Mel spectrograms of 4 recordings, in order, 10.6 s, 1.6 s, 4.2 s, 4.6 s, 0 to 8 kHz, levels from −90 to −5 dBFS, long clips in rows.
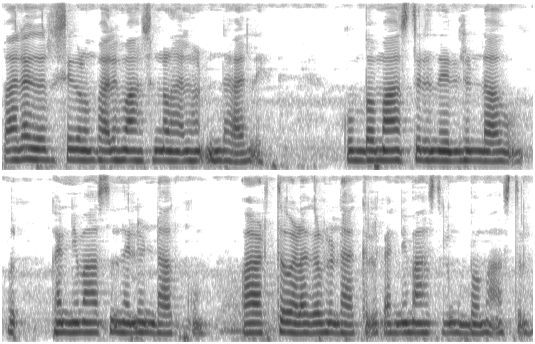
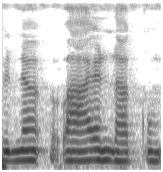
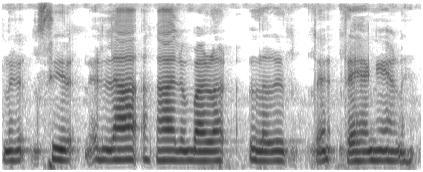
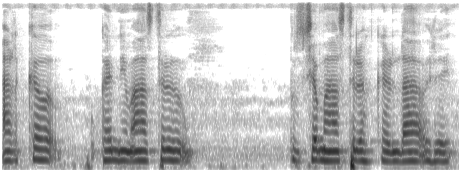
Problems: background sounds at intervals, background conversations at intervals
